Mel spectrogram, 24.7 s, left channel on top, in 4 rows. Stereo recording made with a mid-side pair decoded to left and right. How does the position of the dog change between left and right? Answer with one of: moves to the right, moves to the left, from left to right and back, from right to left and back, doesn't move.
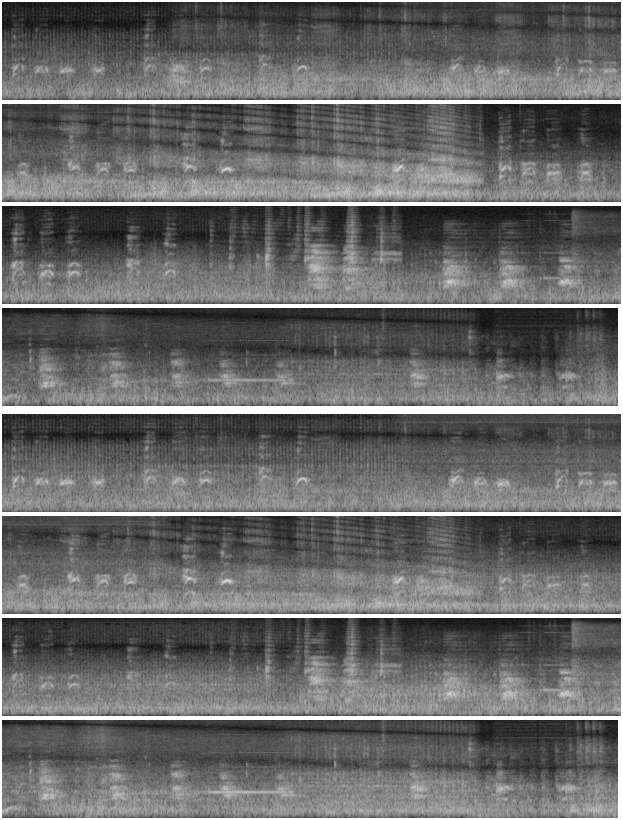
from right to left and back.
